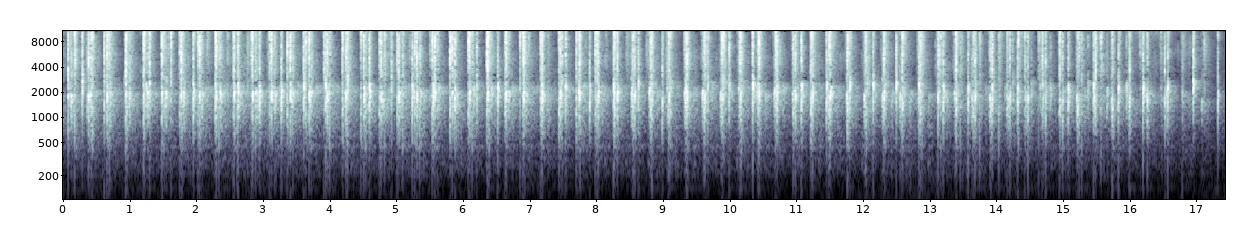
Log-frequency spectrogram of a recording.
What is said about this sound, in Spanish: Y quisiera proponer no un minuto de silencio, sino que nos pongamos de pie y le tributemos un aplauso por todo lo que ha sido su labor.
